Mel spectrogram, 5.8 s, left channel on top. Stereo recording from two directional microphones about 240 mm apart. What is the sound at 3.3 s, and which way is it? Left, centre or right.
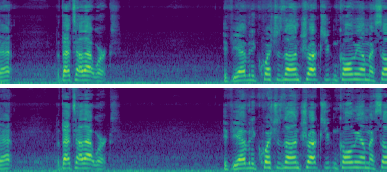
Speech, centre.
